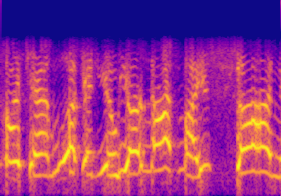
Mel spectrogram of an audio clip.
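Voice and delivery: high wailing sob, mother in despair; screaming and crying. Retold or imitated. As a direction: wail it through tears, pitch way up. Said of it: "fell to her knees and started screaming".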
